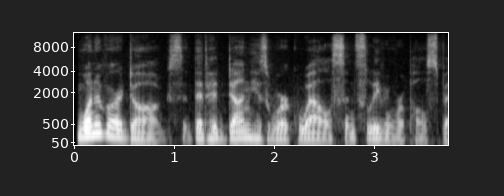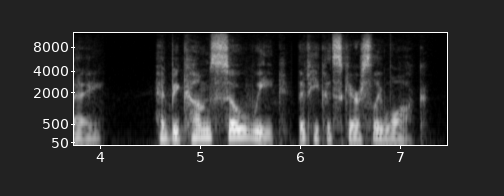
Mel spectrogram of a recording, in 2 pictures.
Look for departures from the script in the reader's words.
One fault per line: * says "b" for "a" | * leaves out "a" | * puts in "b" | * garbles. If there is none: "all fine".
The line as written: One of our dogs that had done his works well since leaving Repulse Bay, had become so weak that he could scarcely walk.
* says "work" for "works"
